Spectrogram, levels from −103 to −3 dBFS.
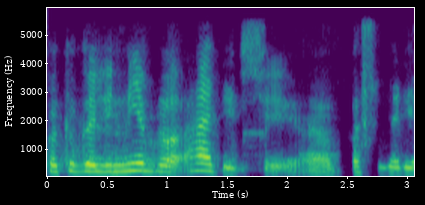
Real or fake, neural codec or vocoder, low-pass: fake; codec, 44.1 kHz, 7.8 kbps, Pupu-Codec; 5.4 kHz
